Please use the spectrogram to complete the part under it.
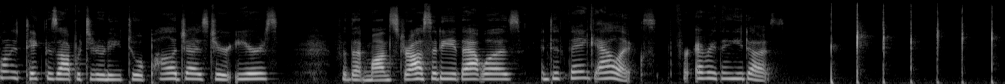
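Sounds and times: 
speech: 0:00.0 - 0:02.8, 0:03.4 - 0:07.9
one person clapping: 0:08.3 - 0:10.0.

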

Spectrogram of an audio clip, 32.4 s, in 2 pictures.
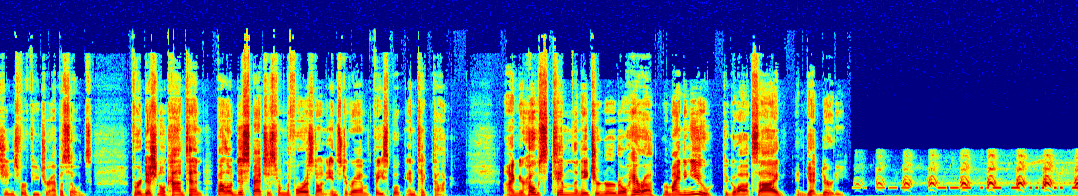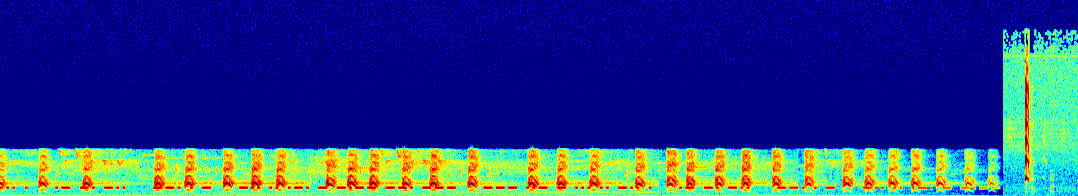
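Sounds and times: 
speech: 0:00.0 - 0:06.8, 0:07.6 - 0:12.7
prairie dog calls: 0:12.8 - 0:31.7.

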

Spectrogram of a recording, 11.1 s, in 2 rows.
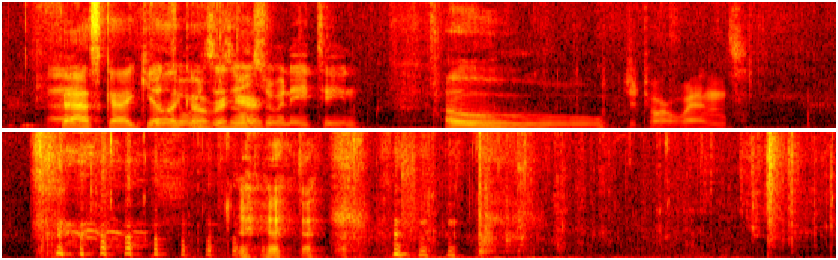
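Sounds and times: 
speech: 0:00.3 - 0:05.1, 0:05.8 - 0:09.0
laughter: 0:05.8 - 0:09.0
person chewing food: 0:08.7 - 0:11.1.

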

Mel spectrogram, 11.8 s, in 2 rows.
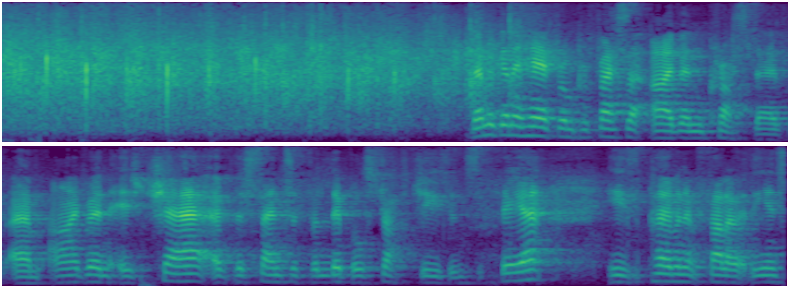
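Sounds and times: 
audience applause welcoming a speaker: 0:00.0 - 0:03.9
speech: 0:03.6 - 0:11.7.

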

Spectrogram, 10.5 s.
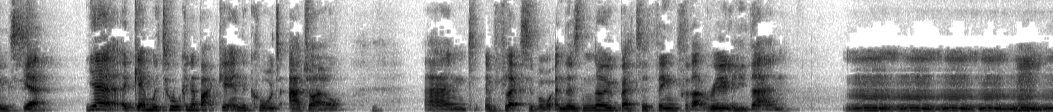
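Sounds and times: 
speech: 0:00.0 - 0:10.5
person humming a sustained buzzy tone: 0:08.5 - 0:10.5.

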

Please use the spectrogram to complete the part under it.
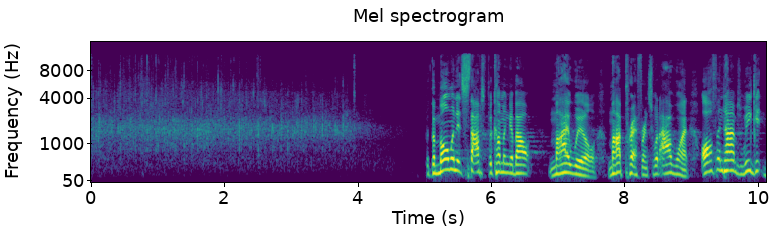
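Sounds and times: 
sizable audience clapping: 0:00.0 - 0:04.6
speech: 0:05.0 - 0:10.1.

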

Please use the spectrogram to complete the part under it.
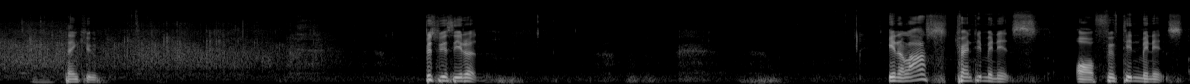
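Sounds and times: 
audience applause: 0:00.0 - 0:03.4
speech: 0:00.3 - 0:01.1, 0:04.3 - 0:04.9, 0:08.9 - 0:11.8.

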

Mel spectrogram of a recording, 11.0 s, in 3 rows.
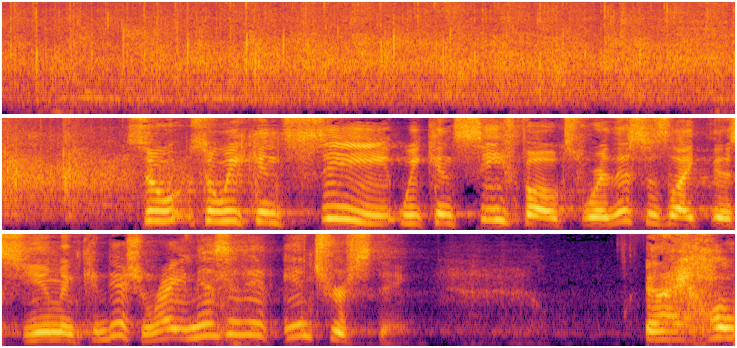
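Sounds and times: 
audience applause: 0:00.0 - 0:04.6
speech: 0:04.3 - 0:09.4, 0:10.6 - 0:10.9.

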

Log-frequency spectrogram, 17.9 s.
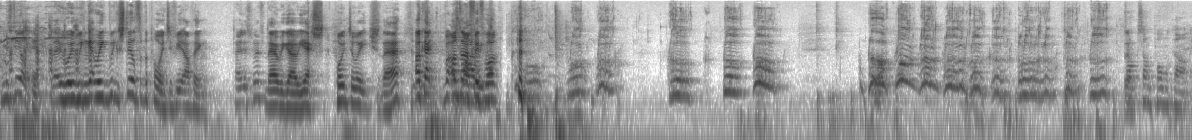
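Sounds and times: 
laughter: 0:00.0 - 0:01.6
speech: 0:00.0 - 0:09.3, 0:10.0 - 0:11.8, 0:12.9 - 0:17.8
person gargling a song tune: 0:08.0 - 0:11.9, 0:12.9 - 0:16.9.

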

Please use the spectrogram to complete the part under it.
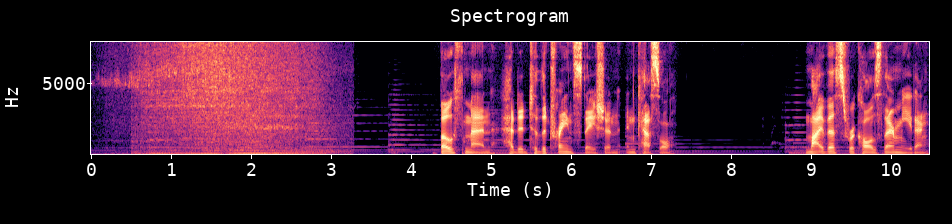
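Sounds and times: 
car pulling out of a driveway: 0:00.0 - 0:03.6
speech: 0:04.4 - 0:07.4, 0:08.9 - 0:10.4.

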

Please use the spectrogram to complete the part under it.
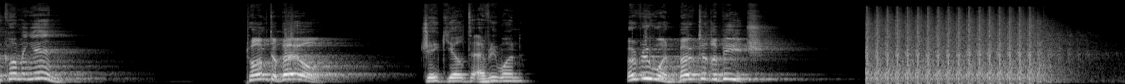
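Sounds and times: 
speech: 0:00.0 - 0:00.8, 0:02.5 - 0:03.3, 0:04.2 - 0:05.3, 0:06.3 - 0:07.8
automatic gunfire: 0:08.6 - 0:11.2.

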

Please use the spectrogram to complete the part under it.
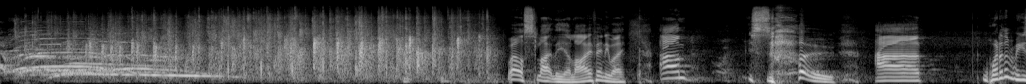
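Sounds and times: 
live audience crowd noise: 0:00.0 - 0:05.0
live audience clapping: 0:00.0 - 0:05.1
speech: 0:05.1 - 0:10.2.

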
